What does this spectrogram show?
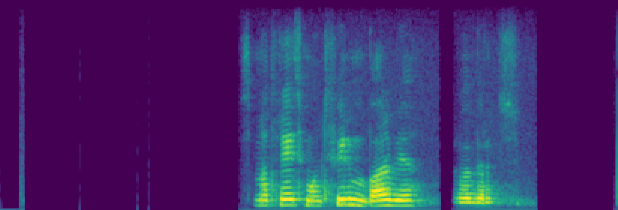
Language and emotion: Russian, neutral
